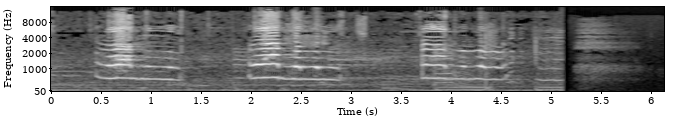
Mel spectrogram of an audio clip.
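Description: A cat meowing in about three long, drawn-out calls, each sliding slightly down in pitch; the sound cuts off suddenly about five seconds in.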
